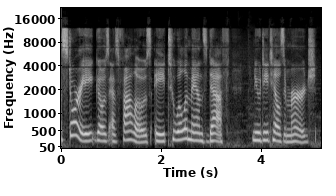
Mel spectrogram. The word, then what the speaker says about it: Tooele: we're doing our best so it's tuilla correct tuilla but it doesn't look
